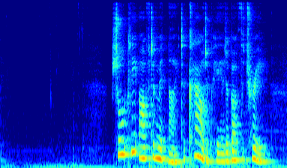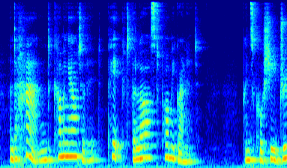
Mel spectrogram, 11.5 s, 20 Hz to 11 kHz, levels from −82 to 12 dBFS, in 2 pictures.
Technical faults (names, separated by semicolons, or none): none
